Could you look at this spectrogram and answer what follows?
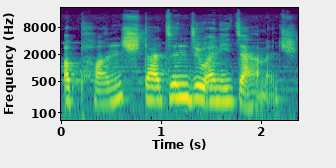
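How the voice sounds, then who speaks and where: A woman speaking very slowly, with music in the background. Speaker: let's play gamer. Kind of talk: casual gameplay commentary.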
